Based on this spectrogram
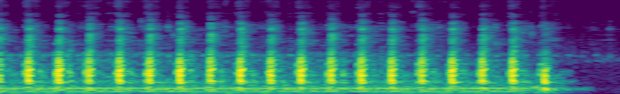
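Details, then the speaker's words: Vivohome portable washing machine after replacing the worn, loose belt and spacing the agitator with a washer: steady, strong swish-thump about three times a second with no rubbing; agitator turning with more force, running normally, never super quiet. "Much better. I can tell that it's turning with more force. Yeah. This thing was never super quiet in the first place."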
